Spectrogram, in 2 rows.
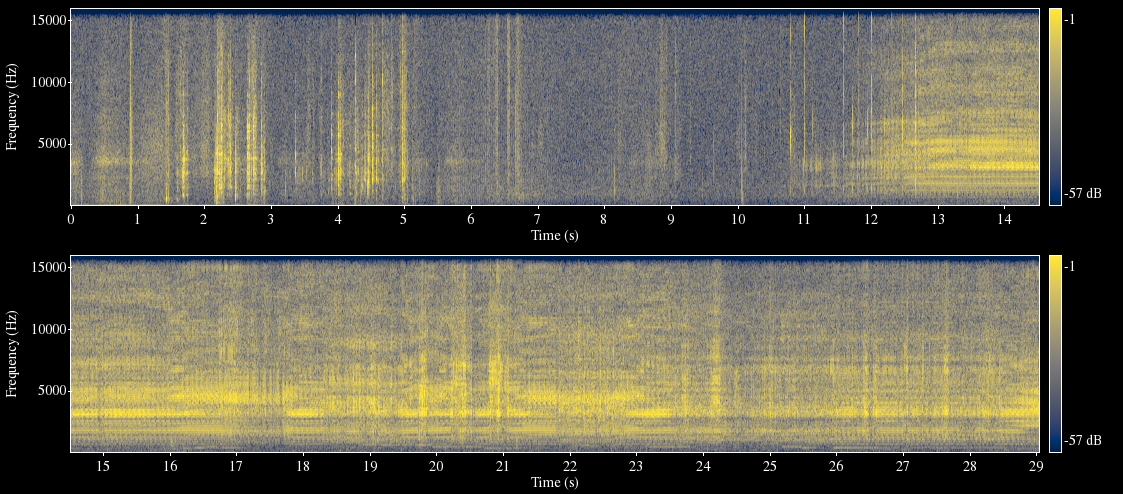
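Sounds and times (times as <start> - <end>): bit grinding plastic: 10.7 - 29.0
rotary tool whining: 10.8 - 29.0.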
